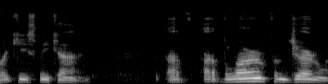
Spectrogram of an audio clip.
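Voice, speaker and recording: The sound is dry and close, without any echo. A man speaks in a Texan accent, his intonation flat and monotone. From Texas, Irving. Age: 60s. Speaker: podcast host. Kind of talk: motivational talk. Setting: solo podcast recording.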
